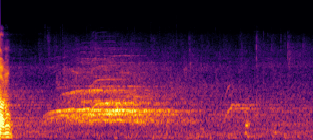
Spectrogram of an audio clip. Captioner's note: crowd cheers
